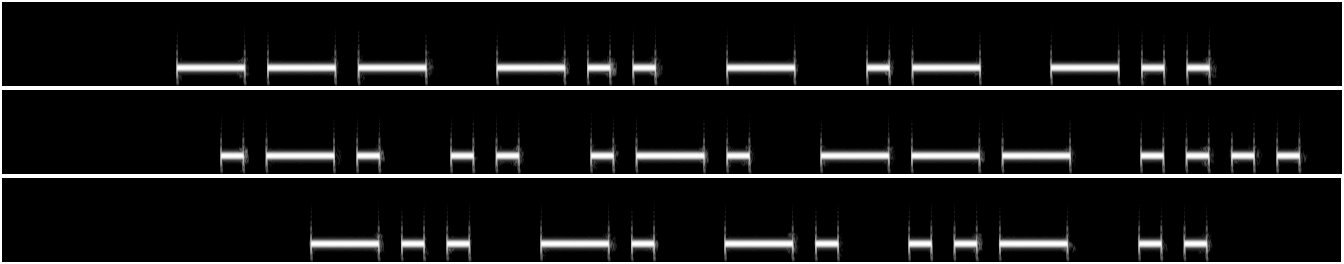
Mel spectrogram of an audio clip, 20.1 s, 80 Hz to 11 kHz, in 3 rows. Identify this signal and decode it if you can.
Morse code, heard as a keyed tone, about 10 wpm, 800 Hz. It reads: ODTAD RIROH DNNUI
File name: CW / DET / 1 3 1500C S B 10wpm 3335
